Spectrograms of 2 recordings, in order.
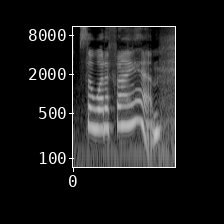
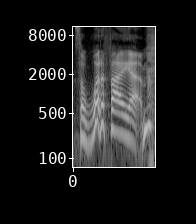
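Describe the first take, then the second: First: It is said in a mild tone. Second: It is said in a hostile tone.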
